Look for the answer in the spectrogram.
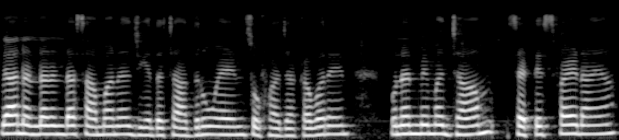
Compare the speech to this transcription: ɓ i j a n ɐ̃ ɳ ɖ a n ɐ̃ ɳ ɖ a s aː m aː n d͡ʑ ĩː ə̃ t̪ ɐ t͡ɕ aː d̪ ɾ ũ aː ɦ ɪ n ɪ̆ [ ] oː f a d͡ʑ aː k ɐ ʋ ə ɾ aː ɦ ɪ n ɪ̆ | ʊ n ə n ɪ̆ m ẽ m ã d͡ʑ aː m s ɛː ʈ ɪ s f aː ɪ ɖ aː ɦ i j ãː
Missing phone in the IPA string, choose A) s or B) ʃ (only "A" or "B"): A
